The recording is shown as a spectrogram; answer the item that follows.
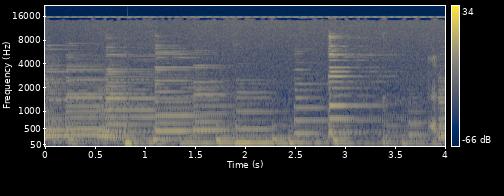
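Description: Instrumental keyboard tune: held melody notes changing every half second or so over a steady bass line.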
